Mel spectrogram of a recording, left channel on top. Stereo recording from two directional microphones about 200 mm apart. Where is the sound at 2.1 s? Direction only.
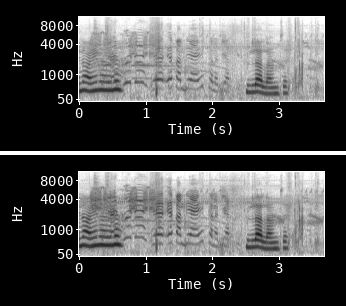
25° right (ahead or behind).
